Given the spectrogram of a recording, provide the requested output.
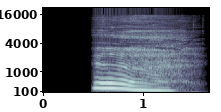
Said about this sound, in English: Quit yawning. I'm trying to read. Sorry, I'm just tired today.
